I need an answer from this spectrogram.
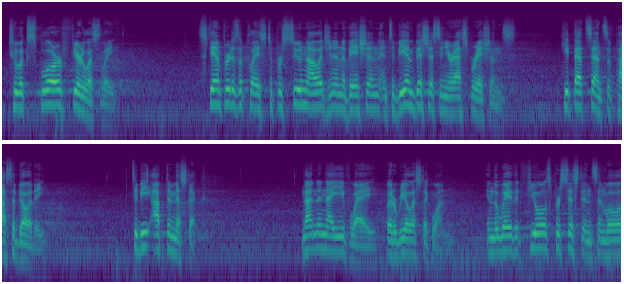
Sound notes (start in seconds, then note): none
